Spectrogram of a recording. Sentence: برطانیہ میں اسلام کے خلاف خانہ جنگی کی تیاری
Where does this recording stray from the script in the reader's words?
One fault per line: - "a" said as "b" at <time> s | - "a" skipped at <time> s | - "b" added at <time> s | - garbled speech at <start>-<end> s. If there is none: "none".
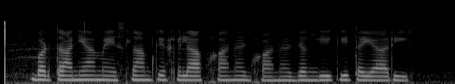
- "خانہ" added at 2.5 s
